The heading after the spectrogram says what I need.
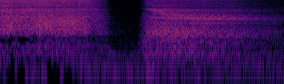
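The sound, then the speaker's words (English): A deliberate, conscious breath in and out: two long, airy breaths with a short silent pause between them, the second fading gradually toward the end. “Stop and know you're breathing. Take time to really do it. It doesn't take but, what, a second to go,”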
